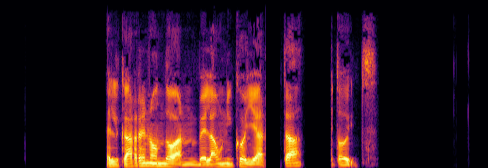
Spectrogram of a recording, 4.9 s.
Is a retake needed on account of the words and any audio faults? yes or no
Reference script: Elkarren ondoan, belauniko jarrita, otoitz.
yes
